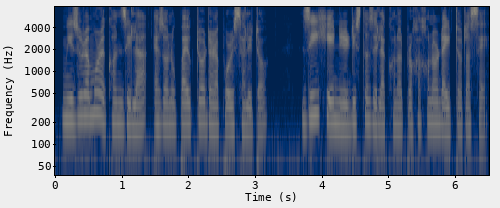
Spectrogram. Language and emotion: Assamese, neutral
